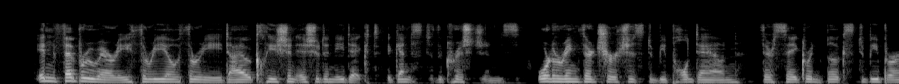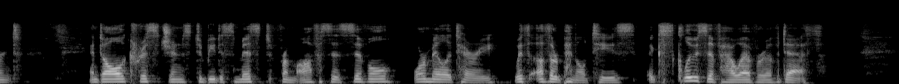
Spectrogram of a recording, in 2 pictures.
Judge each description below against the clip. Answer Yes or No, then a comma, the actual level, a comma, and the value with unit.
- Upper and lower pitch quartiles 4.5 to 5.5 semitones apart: No, narrow, 2.6 semitones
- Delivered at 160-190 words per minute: No, slow, 135 wpm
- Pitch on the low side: Yes, low, 115 Hz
